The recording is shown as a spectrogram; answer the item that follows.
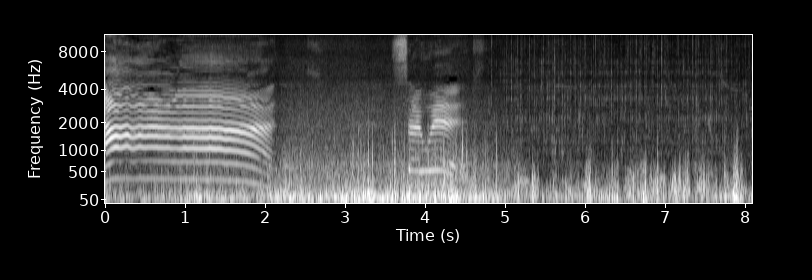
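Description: Strong wind buffeting the microphone with a steady low rumble. Over it, a person's voice holds one long high note for about two seconds, dropping in pitch as it ends, and gives a shorter call about four seconds in.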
